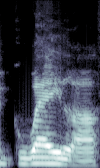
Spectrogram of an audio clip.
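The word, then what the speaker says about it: Gue'la: mr scott thank you i only know the gweyla from there i know it it's it's how it's pronounced on the audiobook of one of the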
